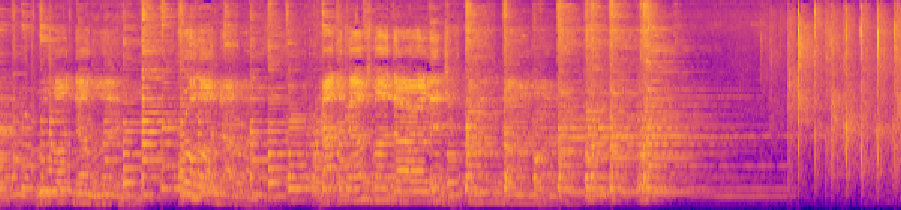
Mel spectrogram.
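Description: Open-back banjo playing an instrumental outro with quick picked and strummed notes, which thin out and die away after about nine seconds as the tune ends. Near the end comes a quick run of sharp, even taps.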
